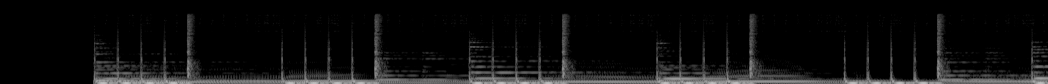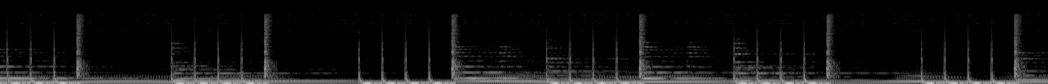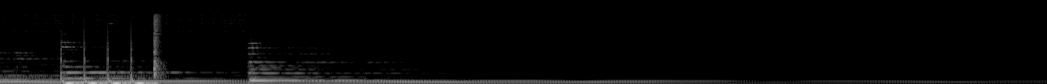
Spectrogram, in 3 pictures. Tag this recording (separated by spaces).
grey 128-bpm morning industrial electronic loop music sad rhythmic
